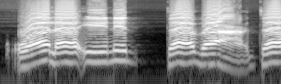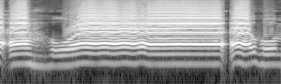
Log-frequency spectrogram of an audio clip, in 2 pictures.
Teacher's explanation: pada lafal ahwa hanya dialirkan nafasnya. Jangan hanya ah.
